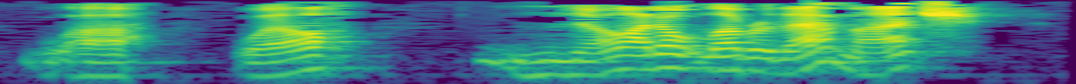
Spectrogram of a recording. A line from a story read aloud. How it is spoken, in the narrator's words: the young man stuttered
